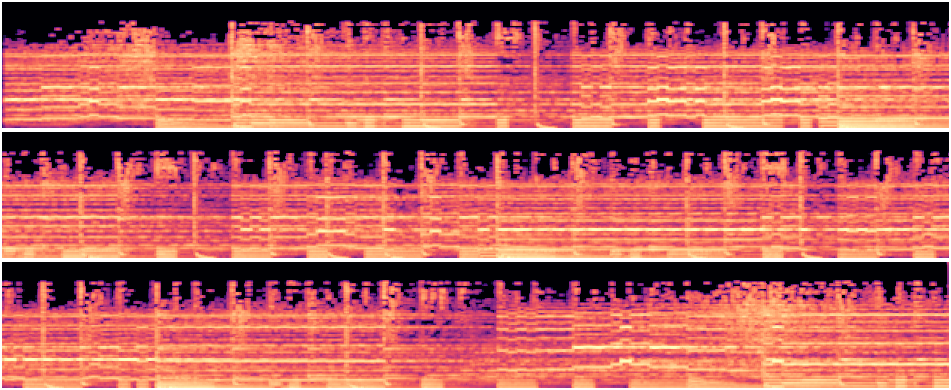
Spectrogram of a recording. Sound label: turkish sad flute instrumental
